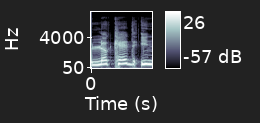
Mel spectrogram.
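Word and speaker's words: locked-in: dise pas de conneries, le Lockheed-In syndrome, prononcé à la française.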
